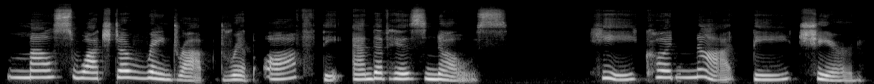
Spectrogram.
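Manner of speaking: usual speaking voice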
